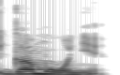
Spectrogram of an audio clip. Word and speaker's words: Гамони: Он велел нам сесть на пуфы и затем сказал: «Мое имя Ламиаль Гамони. Запомните, ударение в фамилии на второй слог.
